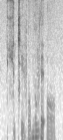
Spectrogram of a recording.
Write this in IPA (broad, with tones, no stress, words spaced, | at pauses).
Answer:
çɔ˩cʰe˩v ɾɔ˧˥bɤ˥vɾɛ˧˩ ʔɔ˧˩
